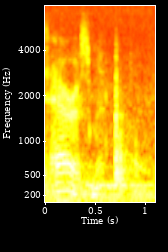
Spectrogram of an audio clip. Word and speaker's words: harassment: It's harassment. Stress is on the hair rather than the ass is what they're saying now.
